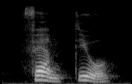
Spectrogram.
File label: "femtio", Swedish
